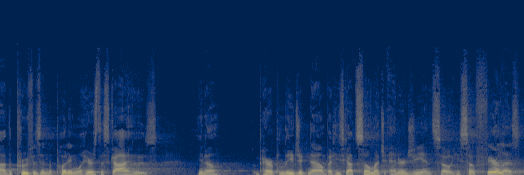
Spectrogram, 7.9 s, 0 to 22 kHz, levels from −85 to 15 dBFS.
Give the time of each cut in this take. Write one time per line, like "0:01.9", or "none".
none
